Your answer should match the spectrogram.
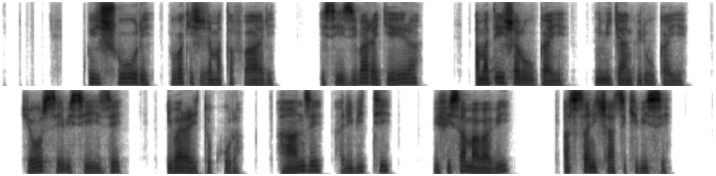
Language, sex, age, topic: Rundi, female, 36-49, education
